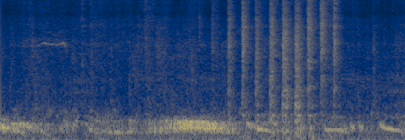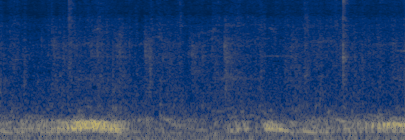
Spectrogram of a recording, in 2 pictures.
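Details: Racing Homer domestic pigeons in a loft's breeding section give low, throaty rolling coos that swell near two and five seconds, with softer cooing between. A rapid burst of clattering taps, like flapping wings, sounds around the third second.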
